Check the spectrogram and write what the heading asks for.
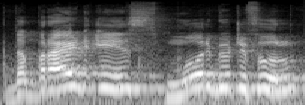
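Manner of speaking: stretched out word by word; slow dictation. Shown as a demonstration. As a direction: dictate for students to copy. Teacher dictating example sentence.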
